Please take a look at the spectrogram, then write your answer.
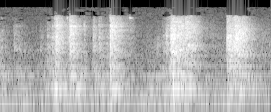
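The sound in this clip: Prison cell door being opened, a few sharp, loud clanks and rattles in separate bursts, with quieter scraping between them.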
